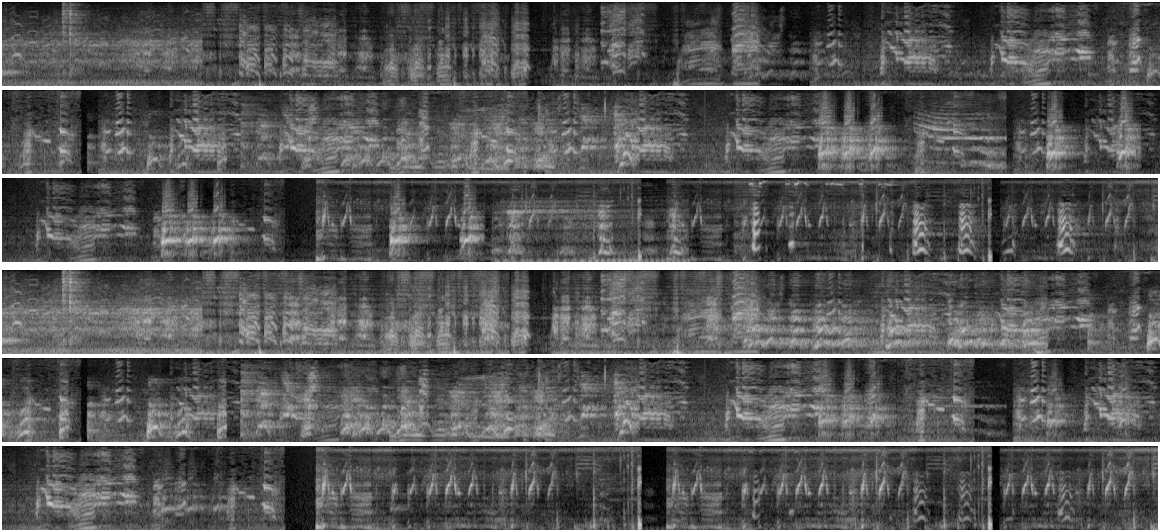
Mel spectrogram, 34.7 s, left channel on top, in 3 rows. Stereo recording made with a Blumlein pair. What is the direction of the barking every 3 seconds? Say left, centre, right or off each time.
right, right, right, right, right, centre, centre, left, left, left, left, left.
